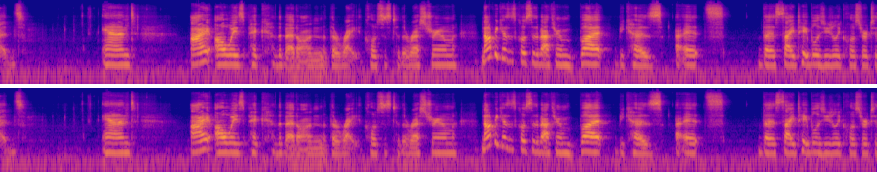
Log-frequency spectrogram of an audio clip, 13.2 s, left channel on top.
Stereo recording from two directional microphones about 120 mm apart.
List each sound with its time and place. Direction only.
0.0 s a woman's voice: 30° left (ahead or behind)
